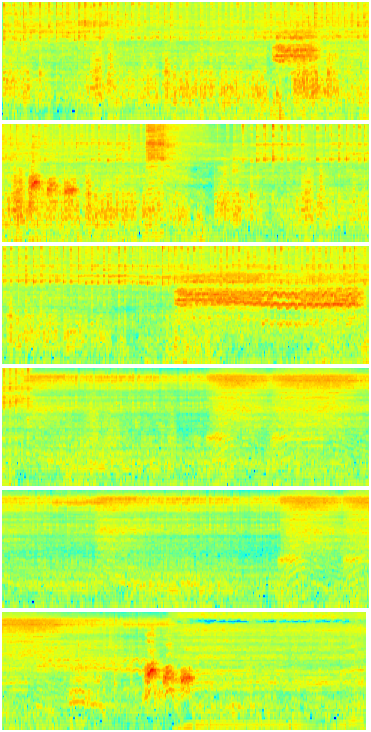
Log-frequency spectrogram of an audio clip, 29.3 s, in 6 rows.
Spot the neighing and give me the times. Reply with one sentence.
You can hear the neighing from 3.5 to 4.2 s, from 12.1 to 14.7 s and from 24.9 to 26.6 s.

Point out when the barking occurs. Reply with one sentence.
The barking can be heard from 4.2 to 5.9 s and from 25.4 to 27.1 s.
